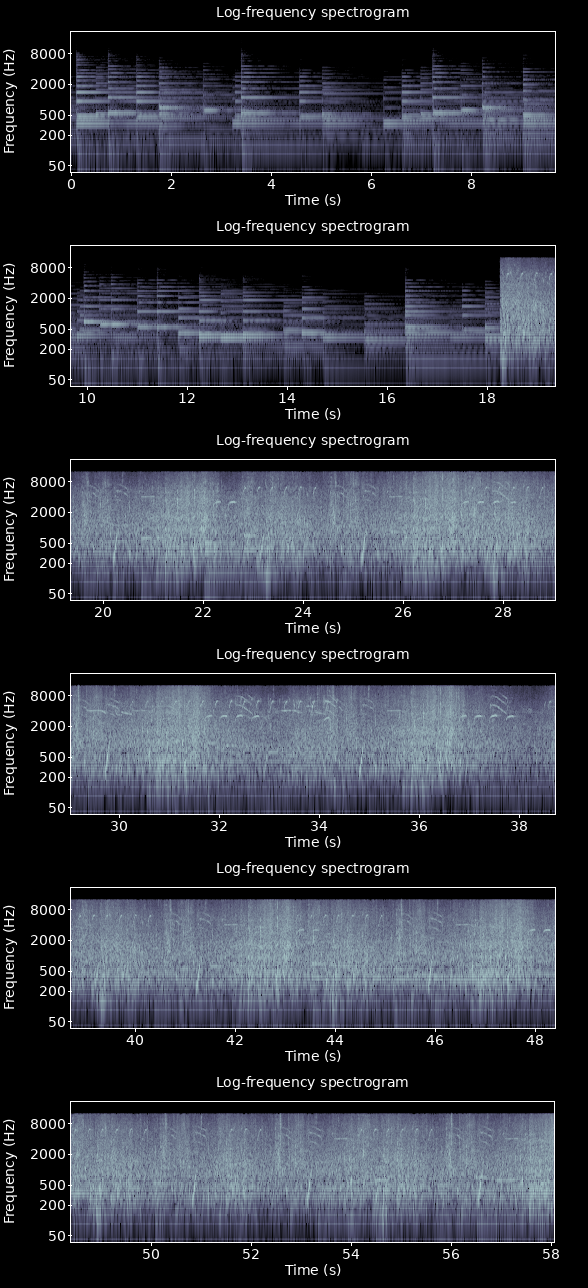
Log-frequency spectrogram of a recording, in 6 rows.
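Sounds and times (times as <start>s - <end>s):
flowing water: 18.3s - 58.0s
high bird chirps: 18.4s - 42.2s, 42.8s - 47.1s, 47.8s - 57.9s.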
